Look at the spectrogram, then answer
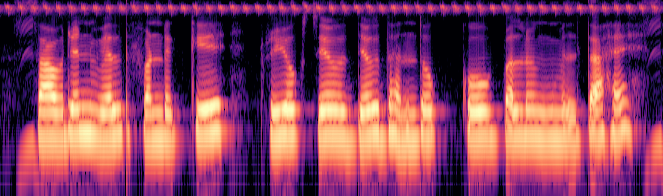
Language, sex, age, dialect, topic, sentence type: Hindi, female, 60-100, Awadhi Bundeli, banking, statement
